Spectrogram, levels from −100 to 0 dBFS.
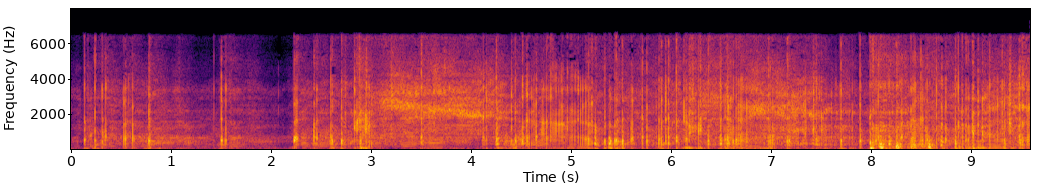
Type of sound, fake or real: fake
